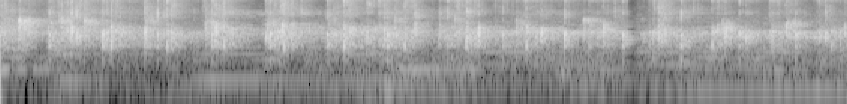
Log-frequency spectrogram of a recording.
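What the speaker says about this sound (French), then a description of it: "Et ça s'applaudit, madame, messieurs." Applause from the audience at the Ponton Awards ceremony in Pointe-Noire, a steady patter of many hands clapping throughout, with a faint voice or background murmur underneath.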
